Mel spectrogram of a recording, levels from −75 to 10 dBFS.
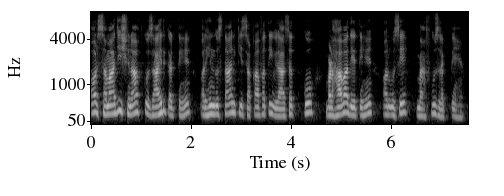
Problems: constant background noise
